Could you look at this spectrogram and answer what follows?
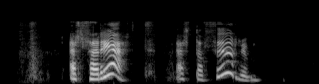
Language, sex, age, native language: Icelandic, female, 20-29, Icelandic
